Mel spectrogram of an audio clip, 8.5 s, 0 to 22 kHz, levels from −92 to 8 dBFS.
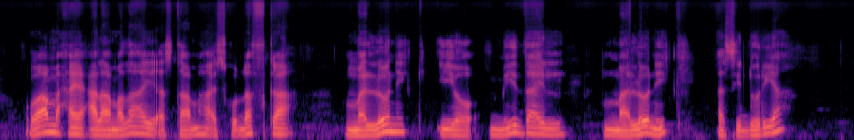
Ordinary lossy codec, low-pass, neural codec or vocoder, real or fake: none; none; codec, 44.1 kHz, 7.8 kbps, DAC; fake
